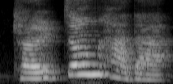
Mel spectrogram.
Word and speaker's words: 결정: 결정 is a decision and 결정하다 is to decide. This word is pronounced as 결정 with a tense sound, so please be aware.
